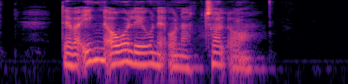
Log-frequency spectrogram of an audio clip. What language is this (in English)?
Danish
